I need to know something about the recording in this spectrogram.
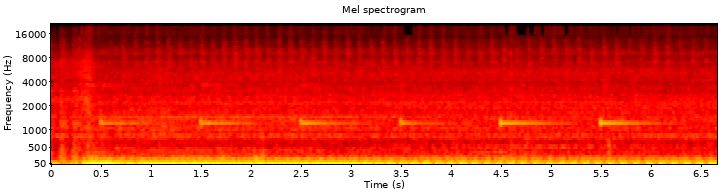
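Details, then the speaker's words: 2012 Audi Q5 2.0T with 103,000 miles and heavy oil consumption: uneven, lumpy idle with a warning chime, from misfires on cylinders 1 and 2 despite new plugs and coils; bogging, shaking, flashing check engine light, blue smoke. "I am getting a cylinder misfire number 1 and 2. But now it's also bogging, it's shaking, the check engine light is flashing."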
